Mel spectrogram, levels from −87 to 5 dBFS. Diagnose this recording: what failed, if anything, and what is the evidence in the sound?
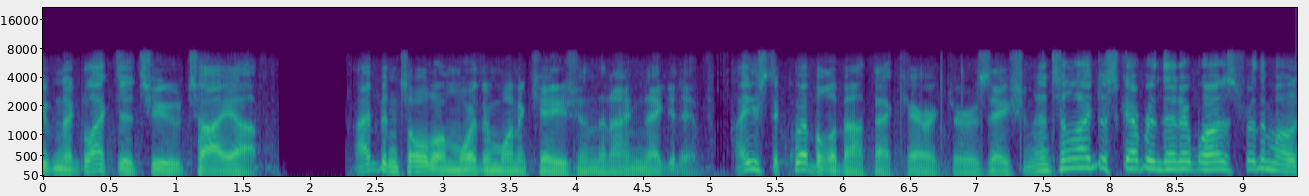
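The sample-format conversion likely truncated the audio to about 7 bits without dither, which is low bit depth without dither. The speech carries grainy distortion that tracks its level throughout, roughly 25 dB below the signal, and the quietest stretches turn gritty or sputter.

A train of clicks runs from 6.29 s to 7.95 s: about ten near-identical pulses at a regular 6.7 per second, peaking about 5 dB above the speech level. The evenly spaced, same-shaped ticks likely come from interference or a faulty connection.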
